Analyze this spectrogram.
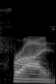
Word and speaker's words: Fries: Kelly and particularly Will Freeze, but uh uh you know, those those the the depth there um may be something that they're a little bit conscientious of. Oh, it's pronounced fries as an offline.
